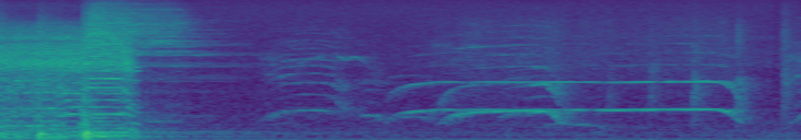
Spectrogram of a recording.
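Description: Punk band's full-volume music cuts off about a second in, leaving a live electric guitar: a few bending, swooping notes, then one long steady held note that drops away shortly before the end.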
